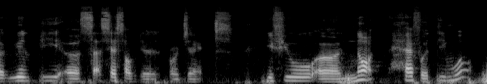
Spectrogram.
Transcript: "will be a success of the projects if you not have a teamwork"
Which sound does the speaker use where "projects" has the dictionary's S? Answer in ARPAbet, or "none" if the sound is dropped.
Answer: S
